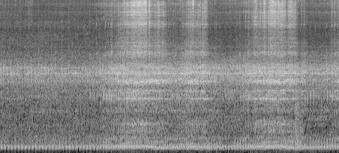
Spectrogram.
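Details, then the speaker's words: Ural sidecar motorcycle, idling: lumpy twin idle with tinny metallic chatter about four times a second, first suspected heat shield, found to be a loose gas cap; tightening it stopped it. "Gas cap. Yeah. I can see why you were concerned, though. Yeah. Somebody in the showroom must have went like this and looked in it and then not tightened it back up."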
